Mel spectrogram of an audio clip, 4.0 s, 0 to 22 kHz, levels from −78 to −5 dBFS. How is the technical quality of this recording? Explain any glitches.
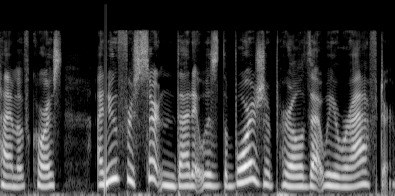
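One glitch stands out: a block of digital silence at 1.05 s. For about 17 ms the audio drops out to silence, likely because the output buffer went unfilled in time. The hard cut in and out leaves a short hole, not a faded gap or smeared dropout.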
